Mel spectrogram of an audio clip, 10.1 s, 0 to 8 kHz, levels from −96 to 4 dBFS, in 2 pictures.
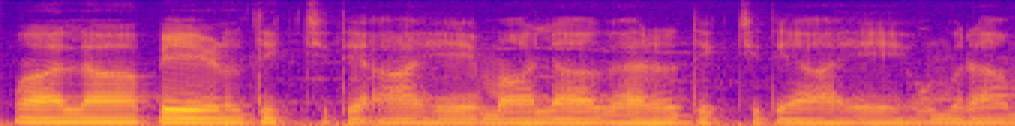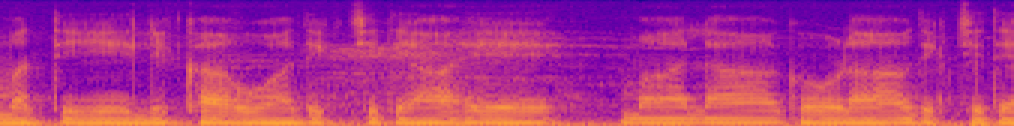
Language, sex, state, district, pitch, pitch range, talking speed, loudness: Hindi, female, Maharashtra, Pune, 90 Hz, 90-95 Hz, 105 wpm, -19 LUFS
